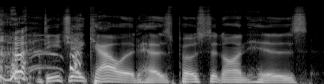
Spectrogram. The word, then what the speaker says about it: Khaled: And then now this latest thing with Drake and DJ Khalid. Did I say that right? I think so. – Probably Khaled. – It might be Khaled. DJ uh, well, Khaled.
